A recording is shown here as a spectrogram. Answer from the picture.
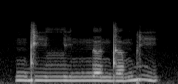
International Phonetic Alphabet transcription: n d i lː i nː ɜ n d ɜ m b i

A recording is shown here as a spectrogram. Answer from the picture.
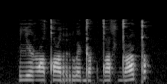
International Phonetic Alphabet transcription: lʲ ɑ ɭ ɔ tˤ ɛ r w ɛ ɖ o ʈ dˤ ɑ s ɖ ɑ ʈ

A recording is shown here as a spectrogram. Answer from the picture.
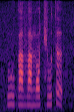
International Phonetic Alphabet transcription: u ɡ a v a ŋ ɔ t͡ɕ u t ɘ

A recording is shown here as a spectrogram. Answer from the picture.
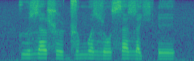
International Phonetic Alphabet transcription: k ɯ ɮ æ ʂ ø ɖ͡ʐ ø ŋʷ æ ɮ o s æ ɮ æ ç ʔ e

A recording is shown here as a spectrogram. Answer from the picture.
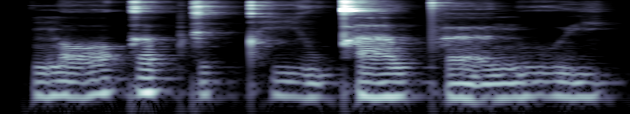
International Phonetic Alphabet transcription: n̪ ɔː˨˥ k ɐ˧ p̚ k ɪ˨ k̚ pʰ iː˨˩ w kʰ aː˨ w pʰ œː˨ n̪ uː˧ j

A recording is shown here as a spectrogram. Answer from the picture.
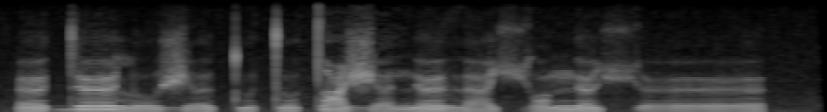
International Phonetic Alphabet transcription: œ˧˥ d̪ œː˥ l o˩˧ ʒ əː˩˧ tʷ ə˧ t̪ o˧˥ t̪ ɑ˥ ʒ ɐ˩ n œ˥ ð a˩˧ ç ɔ˧˥ n̪ œ˥ ç œː˩˧

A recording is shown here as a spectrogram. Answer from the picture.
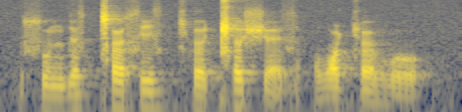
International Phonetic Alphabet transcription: s u˧ n d ə˦ z ǀ œ˦ s i˦ z cʰ əː˧ ǁ ə˦ ʃ ɛ˨ z | ðˤ o˧ c œ˨ v o˨

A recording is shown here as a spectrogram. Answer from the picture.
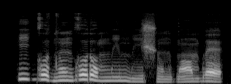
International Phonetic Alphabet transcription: i˦ ɡ o˦˨ d ũ˧ ɡ o˦ ɾ o˧ m i˧ m i˨ ʃ ũ˨ ɡ͡b ɔ̃˨˦ b ɛ˦˨

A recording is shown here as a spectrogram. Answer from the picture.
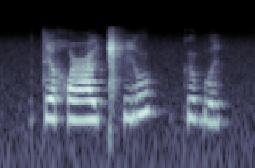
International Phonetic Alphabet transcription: t i χ o ʕ ɨ i̯ ǁʰ i u̯ | k ʉ ɡʷ i

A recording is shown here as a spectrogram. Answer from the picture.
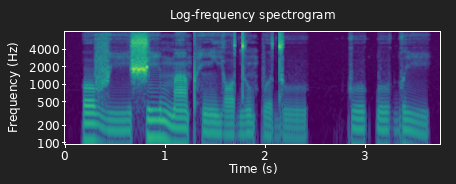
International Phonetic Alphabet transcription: o˦ v iː˨ ʃ i˦ m ã˦ pʰ ĩ˨ j ɔ˨ d ũ˨ p ʊ˨ d uː˨ | k uː˦ k͡p u˦ ɡʷ iː˦˨

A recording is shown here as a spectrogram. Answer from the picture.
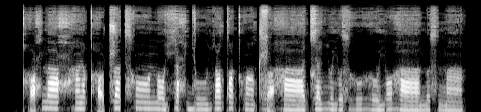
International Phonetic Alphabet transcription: qʰ ɔ̰ ħ n aː ħ h ã j qʰ ɔ̰ ʈ͡ʂ a t͡sʰ ɔ̃ː n ɔ ç ɪ ħ ɟ uː ʎ u tˤ ʊ kʰ ɔ̃ tˤ ʐ a̰ h aː t͡ɕ a ʎ ʊ j ʊ s ɦ u ɦ ʊ j ɔ ɦ aː n ʊ s ŋ͡m ã

